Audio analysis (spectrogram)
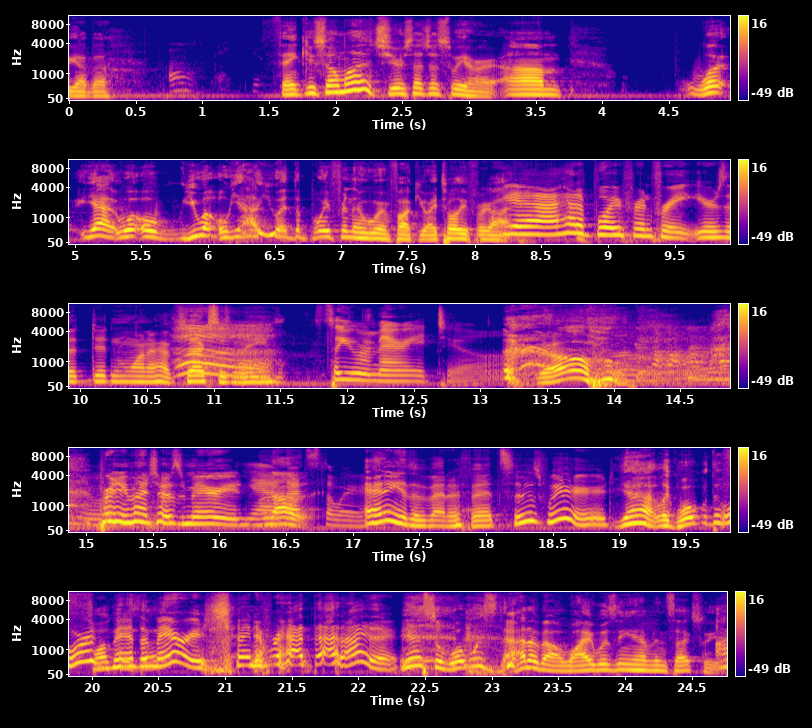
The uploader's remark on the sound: LIVE from Los Angeles. My LA live show was no different!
